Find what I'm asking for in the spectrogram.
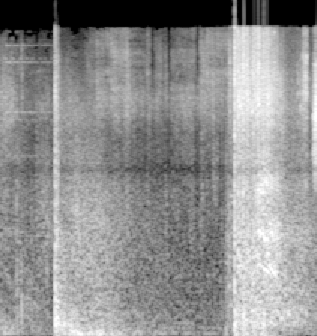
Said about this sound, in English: Sticky going out!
